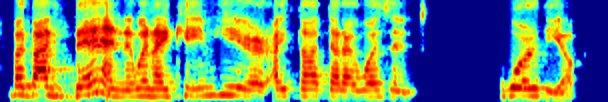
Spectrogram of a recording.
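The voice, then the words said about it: Non-native English accent. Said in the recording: “coming from another country not speaking perfect english ... I like my accent”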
